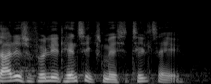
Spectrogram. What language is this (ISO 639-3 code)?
dan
